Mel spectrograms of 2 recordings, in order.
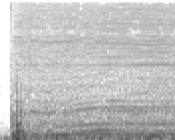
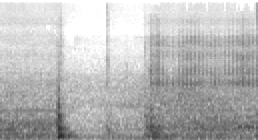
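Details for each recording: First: Project Ruby window, previously stopping partway and not going back up: motor whirs at even pitch as the glass travels all the way down, no binding or labouring; normal operation, though owner reckons some gumminess remains. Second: Project Ruby window: one sharp clunk, then a strained whirring motor for about a second as the regulator motor recoils; the cam has slipped off the guide and the motor must wind fully back for the cam to go under the guide.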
